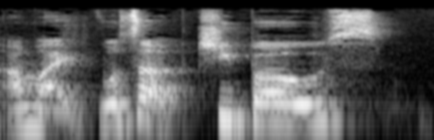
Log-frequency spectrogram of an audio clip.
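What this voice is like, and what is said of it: Slight put-on accent. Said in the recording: “You're, like, bridging on an accent.”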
